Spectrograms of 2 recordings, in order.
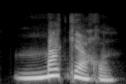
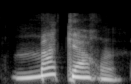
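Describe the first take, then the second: Both takes have the same delivery.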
